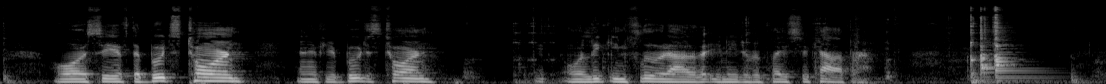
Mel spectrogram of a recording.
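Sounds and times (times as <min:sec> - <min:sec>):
metal clank with ringing: 0:09.7 - 0:10.6.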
